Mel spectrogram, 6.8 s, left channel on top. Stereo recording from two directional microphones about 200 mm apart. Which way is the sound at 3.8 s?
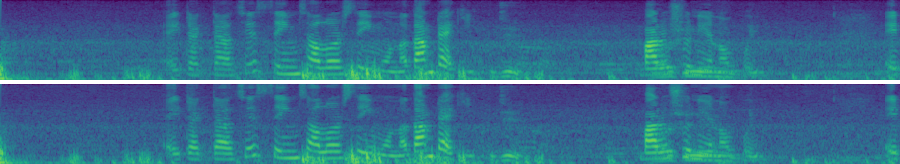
Centre (ahead or behind).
